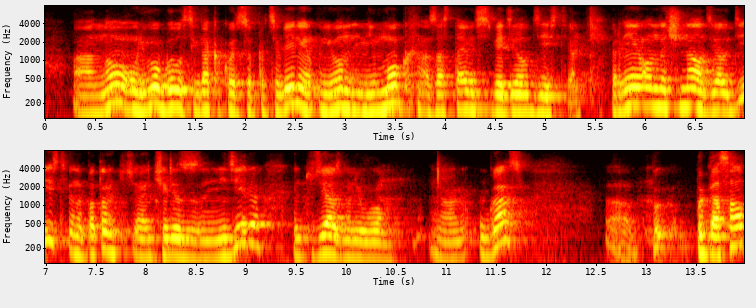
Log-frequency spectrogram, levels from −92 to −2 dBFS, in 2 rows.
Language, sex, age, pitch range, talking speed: Russian, male, 20-39, 135-170 Hz, 125 wpm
